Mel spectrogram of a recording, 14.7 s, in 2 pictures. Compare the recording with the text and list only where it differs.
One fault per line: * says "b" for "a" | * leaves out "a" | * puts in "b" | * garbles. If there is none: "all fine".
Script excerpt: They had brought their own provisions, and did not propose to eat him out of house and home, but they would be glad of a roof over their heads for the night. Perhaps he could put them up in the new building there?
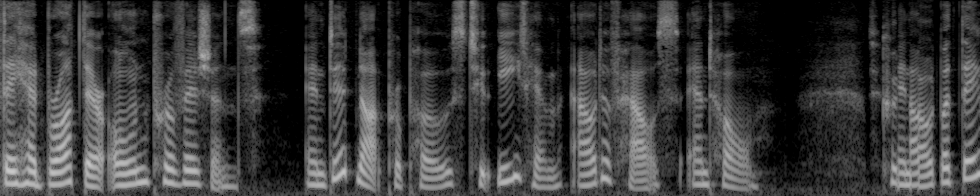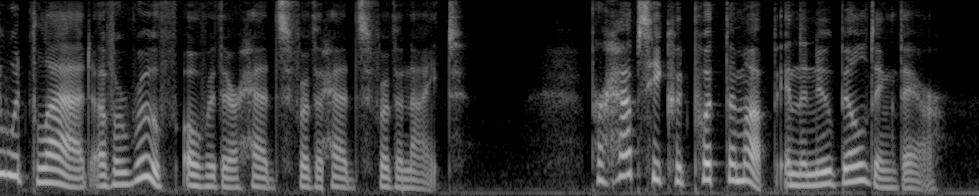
* garbles
* leaves out "be"
* puts in "heads for the"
